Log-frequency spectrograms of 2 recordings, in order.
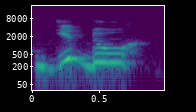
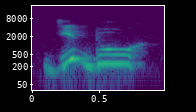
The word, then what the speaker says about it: Дідух: читаєте частіше звернули увагу що саме Дідух наголосна Ух Дідух бо я також цього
